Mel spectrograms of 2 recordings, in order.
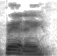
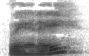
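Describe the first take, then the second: First: Really? with a dry falling tune; sarcastic. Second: Really? with a rising, surprised tune. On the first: Teacher showing a sarcastic English Really?. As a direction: drop Really? with mild sarcasm. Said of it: "a bit sarcastically". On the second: Teacher showing a surprised English Really?. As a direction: ask Really? as if amazed. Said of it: "really surprised". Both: Shown as a demonstration.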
